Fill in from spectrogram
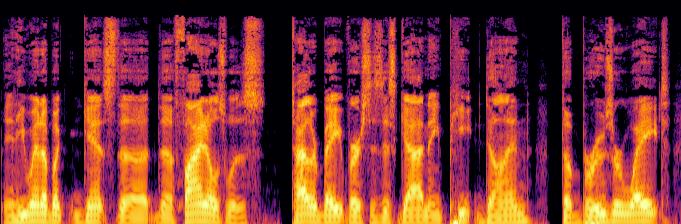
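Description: A man's voice: medium pitch, a little slow, no echo, clean studio sound. A man co-hosting a podcast, chatting enthusiastically as he recaps recent events. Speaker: podcast co-host. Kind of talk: casual chat.

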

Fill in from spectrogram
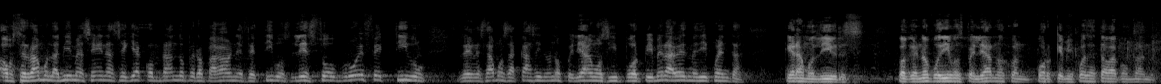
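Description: A man tells stories at a motivational talk, swinging between loud and hushed lines. His slightly high voice has a husky edge. The sound carries a long reverb from a large hall. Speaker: motivational speaker.

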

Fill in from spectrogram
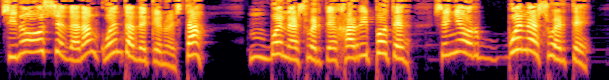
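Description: A woman's voice: extremely high pitch, expressive, measured pace, sharp tone, no room sound, studio quality, voice pushed up, heavily acted. A woman voicing a small, eager male house-elf servant who talks in an earnest, formal way. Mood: urgent.

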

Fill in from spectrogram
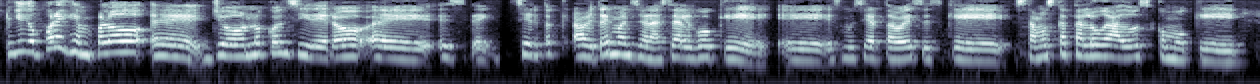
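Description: A woman's voice: medium pitch, moderate pace, few pauses, fairly bright tone. A woman radio announcer with a Sonoran Mexican accent, chatting casually and explaining her craft with plenty of fillers. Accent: Sonoran Mexican Spanish. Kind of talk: casual interview chat.

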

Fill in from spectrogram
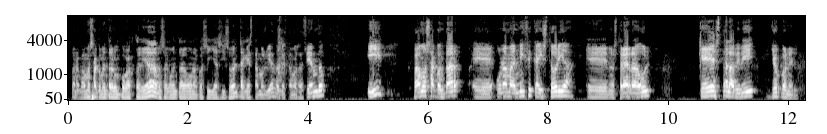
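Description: A man's voice: medium pitch, brisk, fairly bright tone. Rambling man hosting a podcast. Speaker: podcast co-host. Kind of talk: casual chat, introducing the episode.

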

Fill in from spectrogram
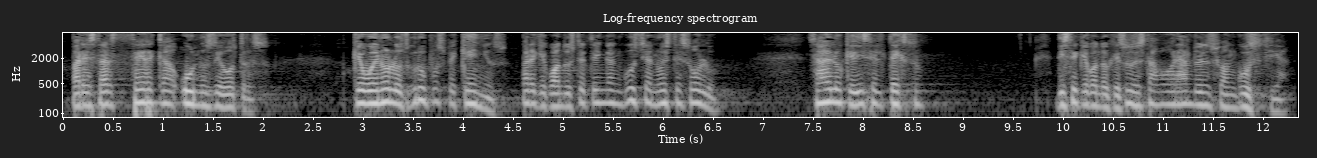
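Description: A man preaching a sermon as pastor, asking the congregation lively rhetorical questions. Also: fairly high pitch, big-room sound.

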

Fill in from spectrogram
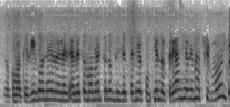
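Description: A woman's voice: high voice, fairly even intonation, fast, a little mellow, muffled recording, faint music behind. Chilean woman, emotional phone-in caller. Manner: emotional, rambling storytelling. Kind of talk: phone-in confession.

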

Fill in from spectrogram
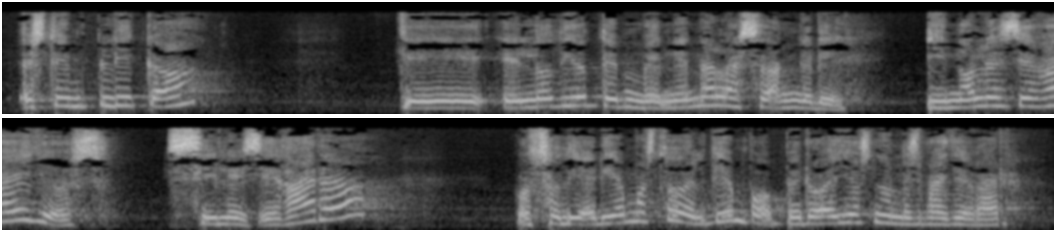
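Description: A woman giving an interview, telling a deeply personal story in a measured, reflective way with hesitant restarts. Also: a little mellow, slightly rough. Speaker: interview guest. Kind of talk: emotional personal testimony.

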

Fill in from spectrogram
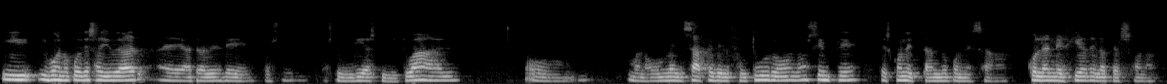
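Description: Woman guest on a live stream, lowish voice, audio kinda dull and lo-fi, calm explaining. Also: moderate pace. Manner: calm, explains with filler questions. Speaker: guest medium. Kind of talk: interview answers.

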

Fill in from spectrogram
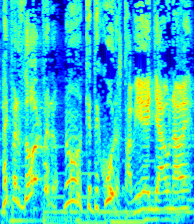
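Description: A man mimicking a tipsy, gushing woman fan in a high, shrill voice, music behind. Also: big pitch swings, a little fast, creaky, heavily acted.

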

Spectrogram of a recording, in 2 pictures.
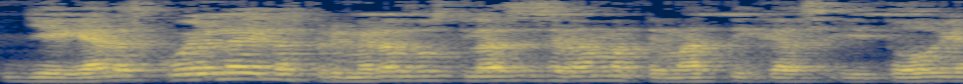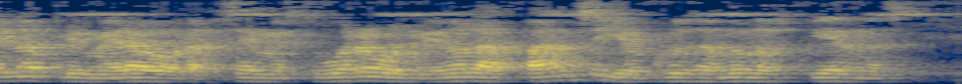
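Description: A man with a Mexican accent telling a lively anecdote in casual chat, often laughing. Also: medium pitch, fast talker, distant mic, highs cut off. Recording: very echoey room, away from mic, faint noise.

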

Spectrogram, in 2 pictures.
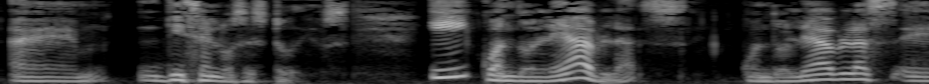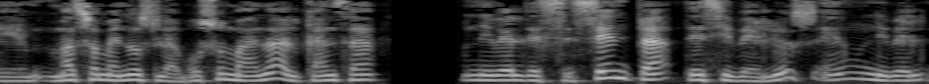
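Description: A man's voice: fairly high pitch, creaky, warm tone, no room sound, clean studio sound. A middle-aged man hosting a podcast, talking in a casual, conversational monologue with frequent fillers and tag questions. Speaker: podcast host.

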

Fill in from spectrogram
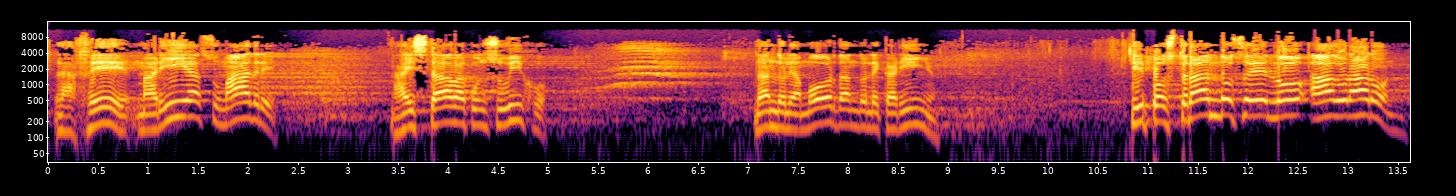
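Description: A man's voice: sits high, slow pace, long pauses. A man, a priest giving a sermon in emphatic repeated lists, with humorous storytelling asides. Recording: long hall reverb, faint background noise.

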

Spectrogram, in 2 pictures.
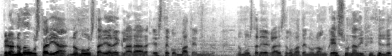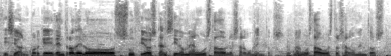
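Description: Man, host and referee, mock boxing commentary, fast, music behind. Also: mid-range voice. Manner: playful, announcer-like.

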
